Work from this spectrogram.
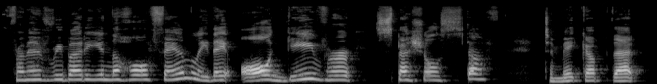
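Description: A man in his thirties reading aloud expressively for children, with chatty asides and musing exclamations. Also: sits high. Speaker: teacher, storytime host. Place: indoors, school library.

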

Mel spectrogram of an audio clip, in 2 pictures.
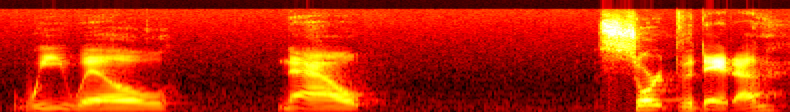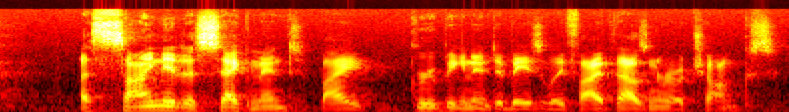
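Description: A man's voice: lowish voice, moderate pace, a bit bright. Casual man presenting at a tech conference. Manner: casual, conversational explaining with asides. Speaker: conference speaker, software engineer. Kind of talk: informal technical conference presentation. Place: hotel conference room, indoors.

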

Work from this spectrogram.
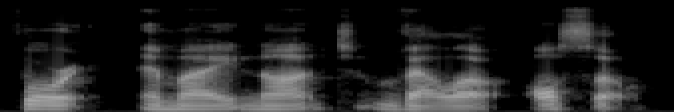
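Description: A man voicing a cunning, proud dark god from a fantasy book, speaking in grand, persuasive archaic speech. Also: mid-range voice, fairly even intonation, a little slow, gravelly, no echo. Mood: coaxing, proud.

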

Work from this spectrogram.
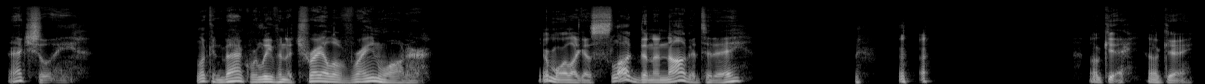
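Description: A man acting a kind, slightly awkward neighbor in an audio roleplay, talking in a gently concerned, hesitant, conversational way. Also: lowish voice, no room sound, studio quality. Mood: light, reassuring. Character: kind, awkward, caring male neighbor comforting someone. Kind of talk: ASMR roleplay, soft one-sided dialogue acting.

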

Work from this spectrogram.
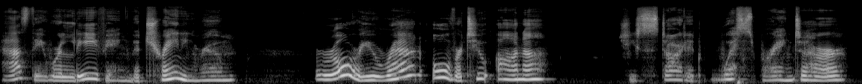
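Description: Expressive woman reading a children's story slowly. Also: mid-range voice, slightly rough. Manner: expressive, deliberate. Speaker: read-aloud host and narrator. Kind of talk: children's storybook read-aloud.

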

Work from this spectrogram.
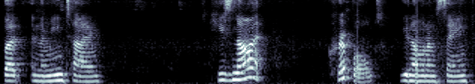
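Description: A woman's voice: mid-range voice, slow, a bit bright, echoey room. A woman in her thirties chatting loosely with her livestream viewers from a small bedroom into a webcam, rambling and swearing freely. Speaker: livestreaming spiritual medium. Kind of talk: casual livestream chat. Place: small bedroom under red light. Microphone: webcam at desk distance.

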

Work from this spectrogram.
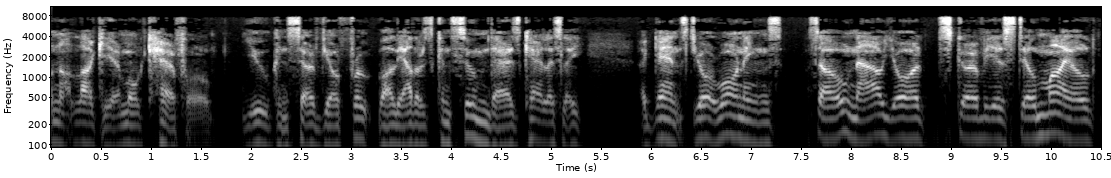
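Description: A man's voice: fairly low pitch, pushed and bright, dry recording, poor audio. A man voicing a hardened English ship's pilot who speaks curtly and with command. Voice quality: curt, commanding.

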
